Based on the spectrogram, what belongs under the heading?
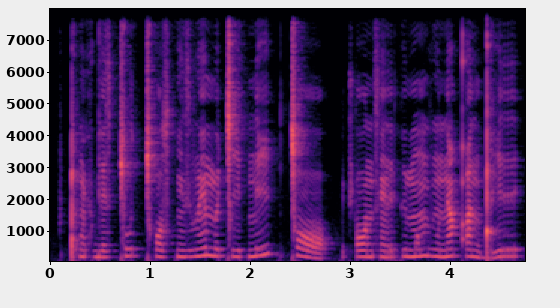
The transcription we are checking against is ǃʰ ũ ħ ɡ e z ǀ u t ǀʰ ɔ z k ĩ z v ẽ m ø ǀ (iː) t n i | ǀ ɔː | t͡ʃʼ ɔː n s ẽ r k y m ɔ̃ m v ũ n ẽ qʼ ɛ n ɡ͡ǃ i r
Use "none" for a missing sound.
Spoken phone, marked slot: iː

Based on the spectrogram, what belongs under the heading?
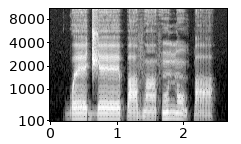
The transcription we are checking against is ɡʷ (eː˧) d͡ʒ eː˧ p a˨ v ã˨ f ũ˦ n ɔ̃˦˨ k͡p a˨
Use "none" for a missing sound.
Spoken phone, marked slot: eː˧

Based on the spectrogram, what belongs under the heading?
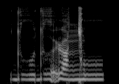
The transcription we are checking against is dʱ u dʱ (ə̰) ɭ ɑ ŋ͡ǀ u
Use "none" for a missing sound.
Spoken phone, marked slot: ə̰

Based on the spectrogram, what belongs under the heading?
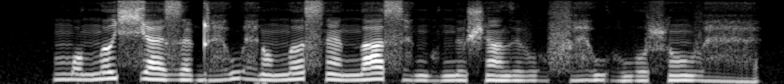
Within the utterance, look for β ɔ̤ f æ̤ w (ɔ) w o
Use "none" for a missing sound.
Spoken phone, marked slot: ɔ̤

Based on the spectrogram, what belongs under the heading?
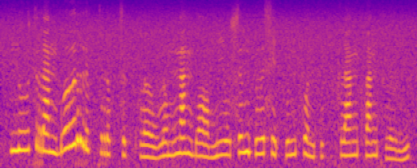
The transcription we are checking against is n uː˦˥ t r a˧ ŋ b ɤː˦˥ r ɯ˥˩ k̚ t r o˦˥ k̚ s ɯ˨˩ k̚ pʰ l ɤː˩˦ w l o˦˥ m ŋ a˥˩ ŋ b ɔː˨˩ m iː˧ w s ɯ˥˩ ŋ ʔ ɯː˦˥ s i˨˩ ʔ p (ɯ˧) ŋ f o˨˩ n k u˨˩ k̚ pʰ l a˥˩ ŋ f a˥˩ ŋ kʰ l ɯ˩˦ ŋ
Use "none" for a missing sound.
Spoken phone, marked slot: ɯ˦˥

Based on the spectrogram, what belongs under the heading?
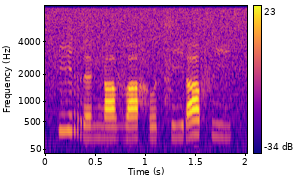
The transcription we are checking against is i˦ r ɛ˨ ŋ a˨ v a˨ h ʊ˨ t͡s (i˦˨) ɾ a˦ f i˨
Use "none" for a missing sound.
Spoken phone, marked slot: i˨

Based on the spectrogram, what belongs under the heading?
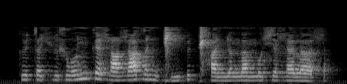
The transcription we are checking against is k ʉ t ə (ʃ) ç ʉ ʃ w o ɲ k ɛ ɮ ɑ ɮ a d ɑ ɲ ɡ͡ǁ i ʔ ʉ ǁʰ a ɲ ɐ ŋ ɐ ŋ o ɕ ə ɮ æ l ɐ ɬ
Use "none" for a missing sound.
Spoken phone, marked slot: none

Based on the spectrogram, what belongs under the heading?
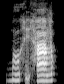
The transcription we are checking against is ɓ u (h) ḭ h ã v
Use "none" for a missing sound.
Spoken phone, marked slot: h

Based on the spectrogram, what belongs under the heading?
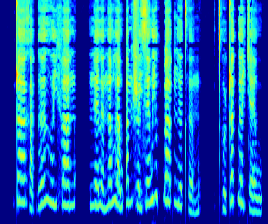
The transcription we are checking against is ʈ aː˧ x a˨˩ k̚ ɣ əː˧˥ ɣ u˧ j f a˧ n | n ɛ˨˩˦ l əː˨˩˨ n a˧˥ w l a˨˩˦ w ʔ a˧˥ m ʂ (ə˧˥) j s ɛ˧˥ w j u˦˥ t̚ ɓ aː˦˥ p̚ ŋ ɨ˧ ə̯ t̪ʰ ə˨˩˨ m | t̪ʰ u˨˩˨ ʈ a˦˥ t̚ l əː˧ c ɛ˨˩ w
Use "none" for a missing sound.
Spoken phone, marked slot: ə˨˩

